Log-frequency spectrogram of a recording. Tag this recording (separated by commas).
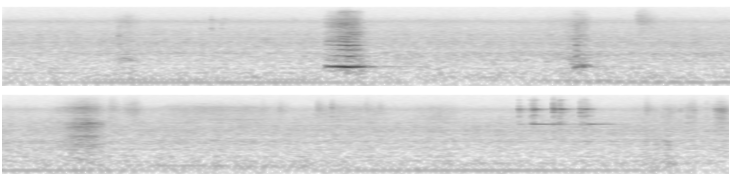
Writing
